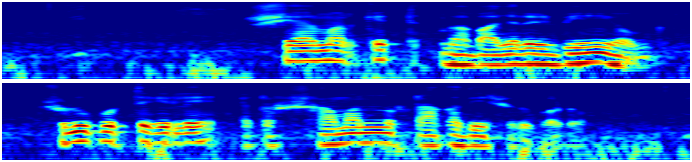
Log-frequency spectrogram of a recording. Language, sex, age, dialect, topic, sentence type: Bengali, male, 31-35, Northern/Varendri, banking, statement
